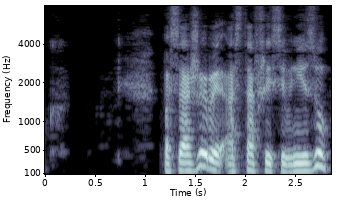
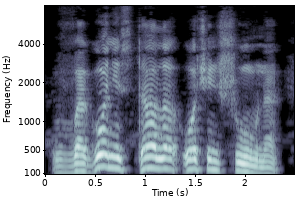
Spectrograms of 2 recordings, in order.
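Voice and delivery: ordinary delivery, nothing marked

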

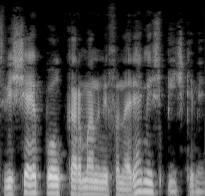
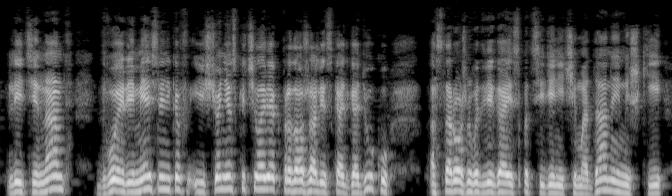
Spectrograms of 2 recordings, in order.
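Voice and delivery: plain reading voice

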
